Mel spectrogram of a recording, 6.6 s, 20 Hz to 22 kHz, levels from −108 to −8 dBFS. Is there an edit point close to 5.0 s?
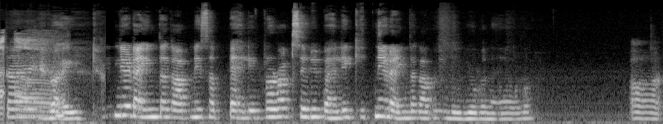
no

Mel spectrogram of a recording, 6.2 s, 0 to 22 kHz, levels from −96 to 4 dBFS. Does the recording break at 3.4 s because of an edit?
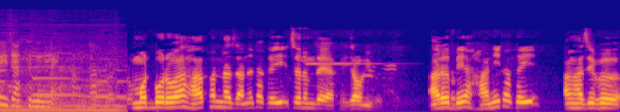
no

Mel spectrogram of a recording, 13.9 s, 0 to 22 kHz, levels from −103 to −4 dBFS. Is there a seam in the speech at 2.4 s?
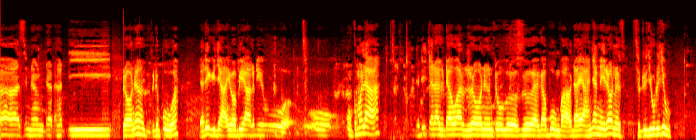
yes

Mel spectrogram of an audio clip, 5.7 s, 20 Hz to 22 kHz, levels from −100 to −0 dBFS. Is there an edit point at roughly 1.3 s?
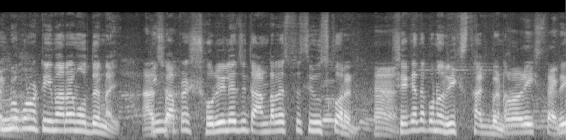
no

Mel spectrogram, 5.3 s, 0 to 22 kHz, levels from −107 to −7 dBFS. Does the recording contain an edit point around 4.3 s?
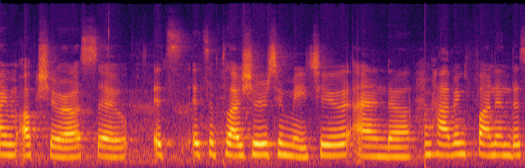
yes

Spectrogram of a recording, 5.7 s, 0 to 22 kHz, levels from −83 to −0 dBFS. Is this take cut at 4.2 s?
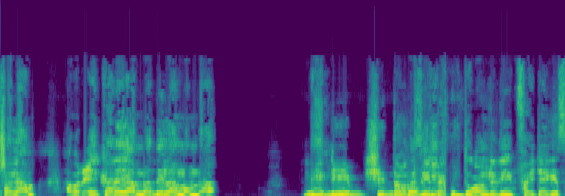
yes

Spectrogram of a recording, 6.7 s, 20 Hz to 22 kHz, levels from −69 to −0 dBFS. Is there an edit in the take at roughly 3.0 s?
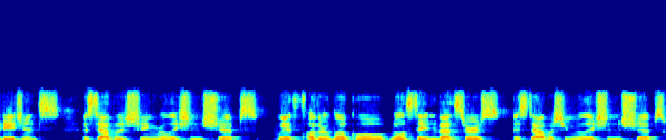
yes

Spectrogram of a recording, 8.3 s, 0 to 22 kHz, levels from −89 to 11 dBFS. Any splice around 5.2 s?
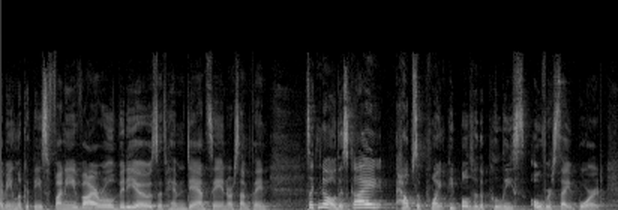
no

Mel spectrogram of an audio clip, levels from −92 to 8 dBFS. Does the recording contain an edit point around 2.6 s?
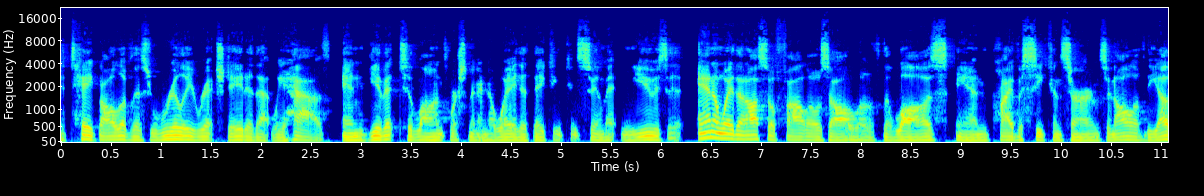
yes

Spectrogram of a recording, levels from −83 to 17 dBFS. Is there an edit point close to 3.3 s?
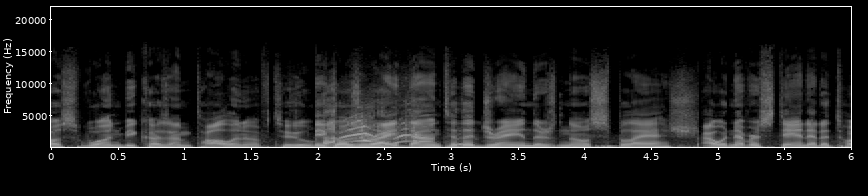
no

